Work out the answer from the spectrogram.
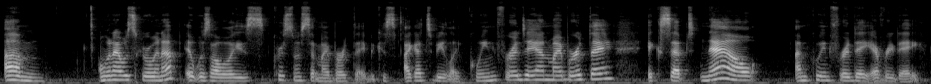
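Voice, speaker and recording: A woman's voice: fairly low pitch, a little fast, a bit bright. A woman in her fifties from the United States, hosting a casual livestream chat and reading out viewer comments as she talks. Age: 50s. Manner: chatty, reads out viewer comments. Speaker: YouTube host.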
